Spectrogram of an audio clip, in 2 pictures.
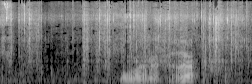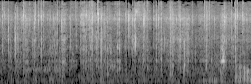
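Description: Trading card booster packs, Pokémon among them, torn open: loud close crinkling and ripping of foil wrappers, one strong tear burst in the middle, with someone speaking French over it.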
